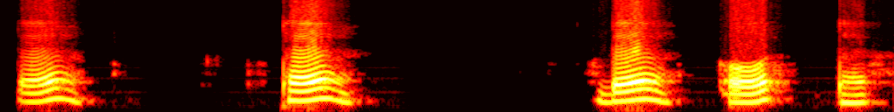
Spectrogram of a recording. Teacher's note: ट ठ ड और ढ ये मूर्धन्य ध्वनि है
